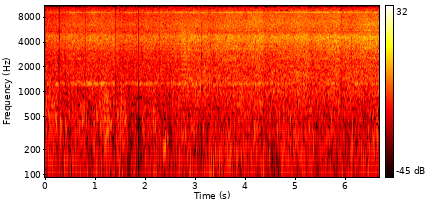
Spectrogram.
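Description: Strong wind blows steadily and buffets loudly.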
